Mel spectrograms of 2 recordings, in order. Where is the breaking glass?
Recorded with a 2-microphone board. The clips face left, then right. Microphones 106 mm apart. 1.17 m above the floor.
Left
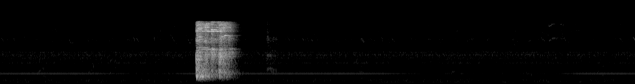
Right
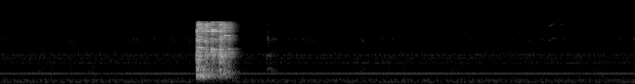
30° left (ahead or behind), 1.3 m.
